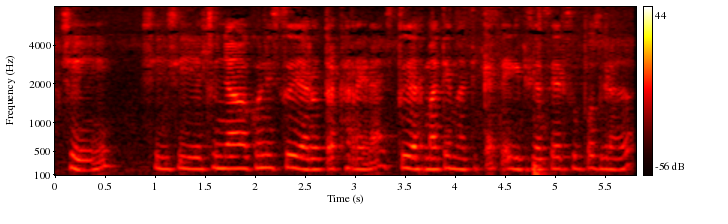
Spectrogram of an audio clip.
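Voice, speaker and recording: The delivery is fairly slow, somewhat breathy, and fairly even in intonation. Room echo can be heard. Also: woman. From Colombia, Bogotá. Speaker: mechanical engineer and entrepreneur. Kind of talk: interview. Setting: at a relative's home, not a studio.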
